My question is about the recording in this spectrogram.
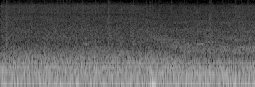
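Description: Steady low rumble of wind buffeting the microphone, with one dull thump about three seconds in.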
